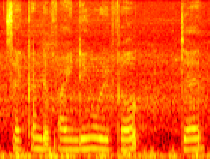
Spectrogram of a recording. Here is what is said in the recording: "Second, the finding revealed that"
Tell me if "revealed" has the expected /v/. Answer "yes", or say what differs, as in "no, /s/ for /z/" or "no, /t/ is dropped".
no, /f/ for /v/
